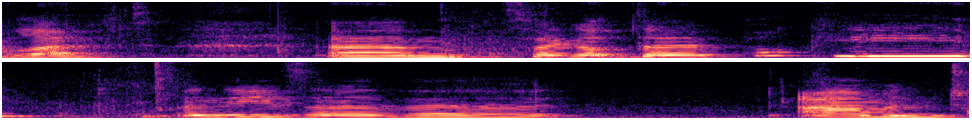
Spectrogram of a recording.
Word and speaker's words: Pocky: So I got the Pocky, and these are the Almond Crush ones. Apparently, according to someone watching the Tim Tracker, we've all been saying it wrong. And it's Poke.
